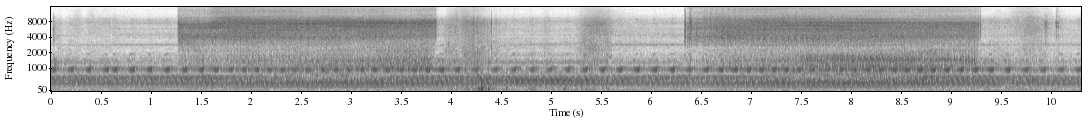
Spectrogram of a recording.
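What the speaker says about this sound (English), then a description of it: "not serrated on that side, so I'll just sharpen the one side." A sharpening machine whirs steadily as the non-serrated side of barber shears is sharpened at a 35-degree angle, with two long grinding passes separated by brief pauses and a small metallic knock between them.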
